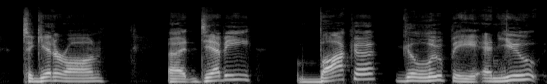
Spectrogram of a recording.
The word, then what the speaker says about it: Bacigalupi: get her on Debbie Baca gallupi and you you can see that that is pronounced exactly the way it's spelled she's an ambassador at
